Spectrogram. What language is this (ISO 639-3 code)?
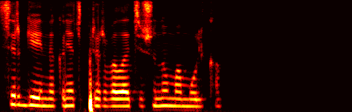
rus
